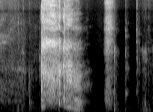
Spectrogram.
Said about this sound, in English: Sorry, I'm going to cough again.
